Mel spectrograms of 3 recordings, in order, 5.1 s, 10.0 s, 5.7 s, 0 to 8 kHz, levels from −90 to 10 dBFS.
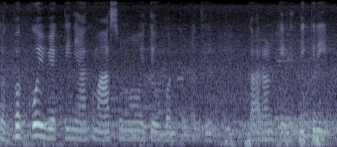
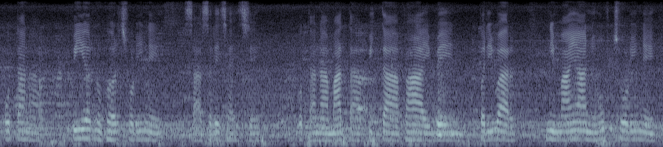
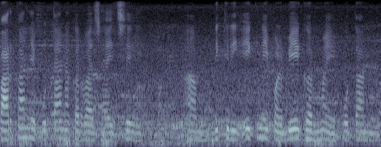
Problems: constant background noise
